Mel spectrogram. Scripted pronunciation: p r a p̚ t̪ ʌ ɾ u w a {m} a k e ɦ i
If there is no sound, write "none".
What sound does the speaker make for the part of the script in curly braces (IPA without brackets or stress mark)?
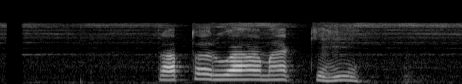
m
